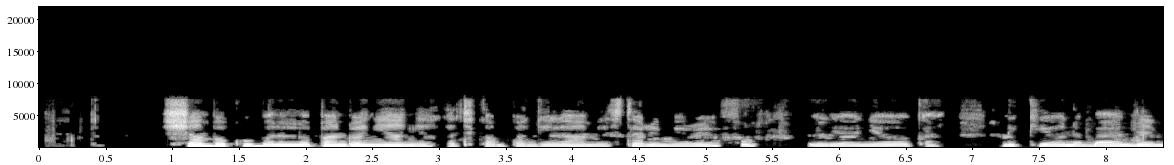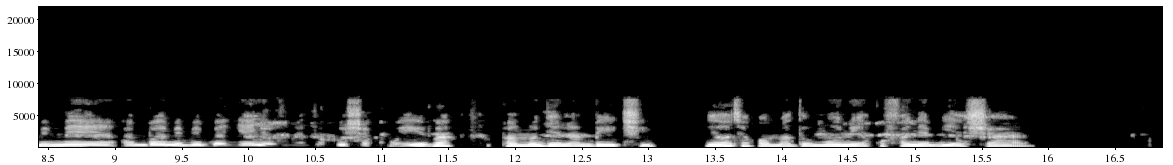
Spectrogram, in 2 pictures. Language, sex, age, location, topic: Swahili, female, 18-24, Dar es Salaam, agriculture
